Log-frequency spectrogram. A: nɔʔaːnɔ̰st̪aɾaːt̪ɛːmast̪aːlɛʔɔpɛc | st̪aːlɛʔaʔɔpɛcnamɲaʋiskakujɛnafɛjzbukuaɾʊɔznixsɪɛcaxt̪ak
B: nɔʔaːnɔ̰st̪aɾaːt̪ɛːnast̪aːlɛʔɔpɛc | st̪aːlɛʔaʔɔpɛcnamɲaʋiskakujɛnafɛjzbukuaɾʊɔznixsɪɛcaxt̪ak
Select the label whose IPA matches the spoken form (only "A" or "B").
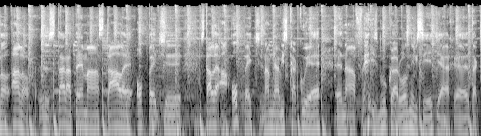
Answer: A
